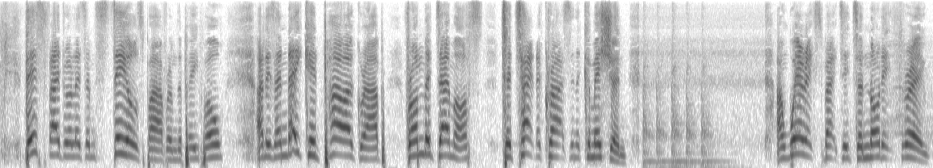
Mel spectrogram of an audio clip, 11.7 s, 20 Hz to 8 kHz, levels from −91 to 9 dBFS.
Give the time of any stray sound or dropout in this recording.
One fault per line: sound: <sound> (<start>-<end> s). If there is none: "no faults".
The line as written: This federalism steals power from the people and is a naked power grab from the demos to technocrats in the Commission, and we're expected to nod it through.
sound: thud (8.0-9.4 s)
